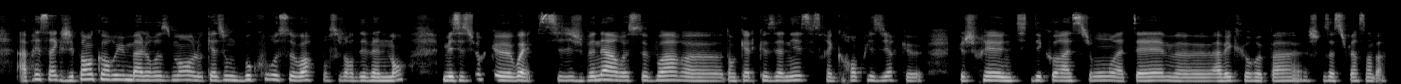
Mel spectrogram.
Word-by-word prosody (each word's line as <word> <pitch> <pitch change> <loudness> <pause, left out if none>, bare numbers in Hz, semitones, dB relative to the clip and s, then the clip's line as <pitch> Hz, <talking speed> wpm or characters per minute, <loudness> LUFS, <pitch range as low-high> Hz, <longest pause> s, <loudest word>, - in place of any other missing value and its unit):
Après, 230 +6 -1
c'est 220 -2 +6
vrai 210 - 0
que - - -5
j'ai 185 - +1
pas 230 - +2
encore 230 -2 +3
eu, 220 - +1
malheureusement, 200 0 +1
l'occasion 185 +1 -1
de - - +2
beaucoup 205 +4 -2
recevoir 200 -3 +2
pour 175 -2 -13
ce 180 - -9
genre 180 -1 -3
d'événement. 180 +3 +1 0.4
Mais 185 0 +7
c'est 185 0 +3
sûr 180 +7 -5
que 190 -3 +5
ouais, 180 -1 +3
si 185 -1 0
je 170 -1 -4
venais 190 +4 +3
à 205 -2 +7
recevoir, 190 +1 +1
heu, 170 -2 -1
dans 175 -1 -3
quelques 180 0 -3
années, 185 +3 +1
ce 195 - -3
serait 175 - -6
grand 185 +3 -5
plaisir 185 0 -4
que 170 -1 -7 0.3
que 180 - -1
je 175 - -2
ferais 185 -2 +3
une 170 -1 +2
petite 170 +1 -9
décoration 180 +1 0
à 165 - -2
thème, 175 +2 +1
heu, 165 0 -2
avec 170 +2 0
le 175 - -2
repas, 170 +1 -2
heu. - - -6
Je 175 - -4
trouve 180 0 -10
ça 175 - +1
super 170 0 -2
sympa. 170 -1 -5
180 Hz, 230 wpm, -24 LUFS, 175-195 Hz, 0.4 s, Mais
